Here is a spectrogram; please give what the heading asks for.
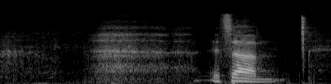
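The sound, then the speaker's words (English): A deep breath drawn in with a breathy rush, followed by brief voiced sounds, heard alone at moderate loudness. “Let's take a deep breath.”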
